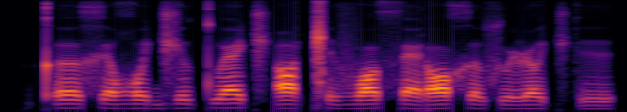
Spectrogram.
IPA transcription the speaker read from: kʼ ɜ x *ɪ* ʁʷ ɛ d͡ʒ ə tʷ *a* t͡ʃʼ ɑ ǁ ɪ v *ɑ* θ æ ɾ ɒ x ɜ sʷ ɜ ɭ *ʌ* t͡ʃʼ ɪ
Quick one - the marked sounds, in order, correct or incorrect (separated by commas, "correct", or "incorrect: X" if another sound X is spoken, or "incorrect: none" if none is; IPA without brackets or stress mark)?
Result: incorrect: ɛ, incorrect: æ, incorrect: ɒ, correct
